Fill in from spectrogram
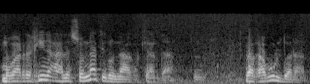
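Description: Mellow-voiced man clearing his throat. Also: a little high, sing-song, slight background noise, low-quality recording. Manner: slows down to recite Arabic quotations. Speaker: religious scholar answering a question. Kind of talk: explanatory talk retelling historical accounts.

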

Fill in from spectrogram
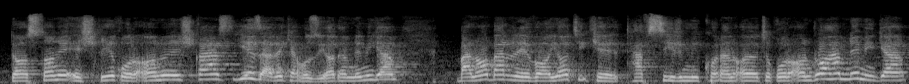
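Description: A man preaching a sermon with passion, dropping to a hush and then rising to shouts. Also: on the high side. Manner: impassioned, swings from hushed to shouting. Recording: roomy echo.

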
